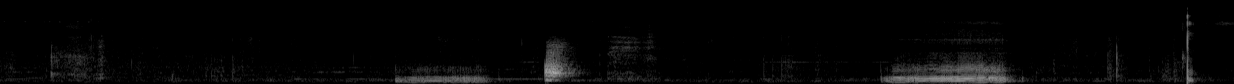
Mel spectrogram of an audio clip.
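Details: Dog snoring while asleep, two separate rasping snores several seconds apart, each about a second long, with a short sharp noise between them and quiet room sound.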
